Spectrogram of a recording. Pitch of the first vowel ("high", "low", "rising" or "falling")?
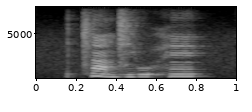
falling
